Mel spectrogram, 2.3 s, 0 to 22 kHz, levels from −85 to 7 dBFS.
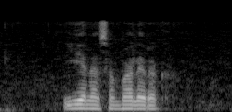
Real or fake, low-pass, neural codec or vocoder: real; 9.9 kHz; none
